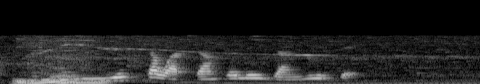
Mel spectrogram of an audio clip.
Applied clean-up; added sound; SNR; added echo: classical method log-MMSE.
